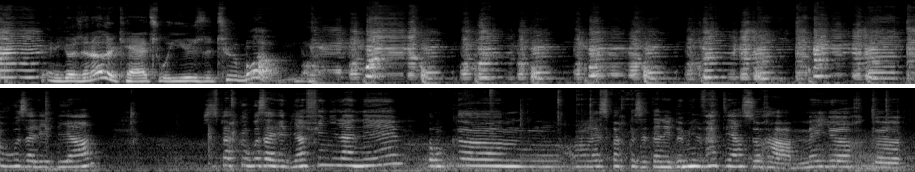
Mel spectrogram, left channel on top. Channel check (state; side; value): different; both; correlation 0.00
